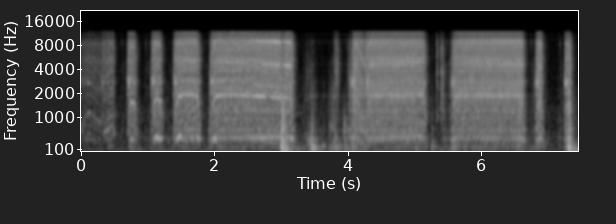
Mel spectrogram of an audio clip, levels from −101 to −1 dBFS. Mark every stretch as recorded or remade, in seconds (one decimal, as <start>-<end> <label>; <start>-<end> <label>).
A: 0.0-3.4 recorded; 3.4-5.0 remade; 5.0-5.4 recorded; 5.4-6.9 remade; 6.9-7.5 recorded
